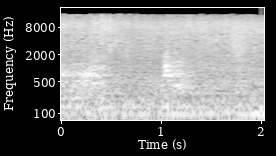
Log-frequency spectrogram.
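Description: Steady hiss from a kitchen stove heating a steel pot of spiced water.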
